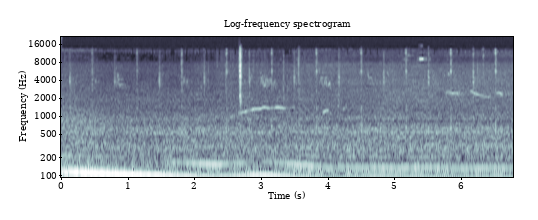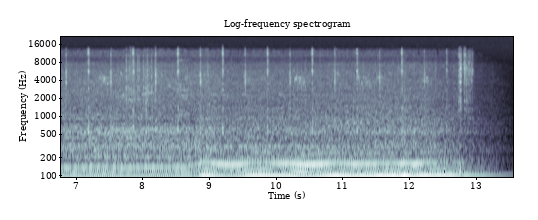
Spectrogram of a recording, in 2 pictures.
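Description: Ferrari California V8 engine running at low revs, a steady low drone heard from inside the cabin at slow driving speed, its pitch shifting slightly a couple of times. It fades out near the end.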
